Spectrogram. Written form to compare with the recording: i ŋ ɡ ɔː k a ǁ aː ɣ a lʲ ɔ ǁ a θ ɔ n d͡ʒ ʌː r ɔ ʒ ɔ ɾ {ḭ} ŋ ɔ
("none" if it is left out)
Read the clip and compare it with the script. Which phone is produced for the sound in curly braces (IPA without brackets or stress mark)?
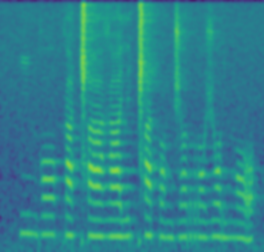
i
